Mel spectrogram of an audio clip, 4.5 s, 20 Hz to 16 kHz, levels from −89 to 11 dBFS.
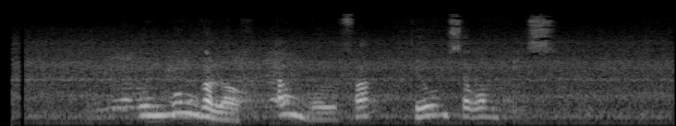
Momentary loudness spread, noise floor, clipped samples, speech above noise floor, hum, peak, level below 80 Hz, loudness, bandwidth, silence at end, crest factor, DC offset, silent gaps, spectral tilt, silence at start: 24 LU; -48 dBFS; under 0.1%; 21 dB; none; -6 dBFS; -76 dBFS; -27 LUFS; 11.5 kHz; 0 s; 24 dB; under 0.1%; none; -5.5 dB/octave; 0.1 s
